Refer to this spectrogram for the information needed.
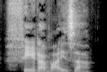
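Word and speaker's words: Federweißer: Federweiser. It is spelled Federweisser.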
